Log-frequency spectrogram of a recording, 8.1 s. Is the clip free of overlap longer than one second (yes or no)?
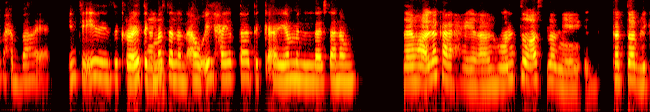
yes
